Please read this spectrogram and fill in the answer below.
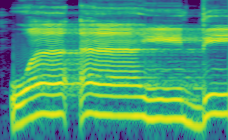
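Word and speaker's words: وَأَيْدِيكُمْ: Huruf dal yang berkasrah i bertemu dengan huruf ya sukun, kita baca panjang dengan panjang dua harakat. Huruf mim sukun kita baca dengan huruf m. Kita ulangi. Wa aidikum.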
